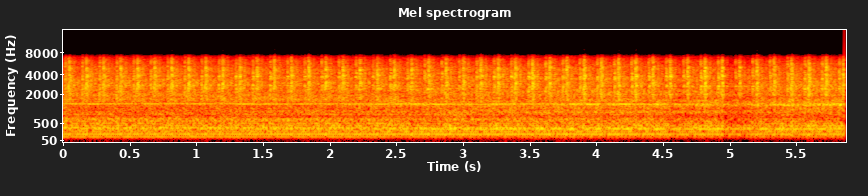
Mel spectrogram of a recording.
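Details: VAZ 21124 engine at idle: fast, even, crisp metallic light knocking about four per second over the idle; knock source not pinned down, cause unconfirmed.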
